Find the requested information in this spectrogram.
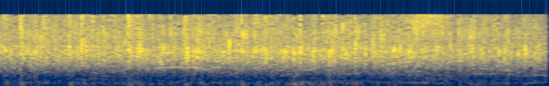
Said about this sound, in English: Oh, give the Lord a clap offering.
